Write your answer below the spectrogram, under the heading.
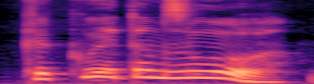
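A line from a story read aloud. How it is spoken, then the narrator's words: Laughing. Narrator (Russian): засмеялся он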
